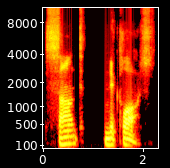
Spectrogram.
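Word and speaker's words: Sint Nicolaas: So the Dutch pronunciation of Saint Nicholas is Sant Nicolaas.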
